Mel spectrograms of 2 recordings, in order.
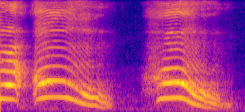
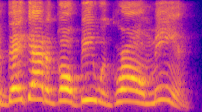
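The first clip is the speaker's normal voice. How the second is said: ordinary talk, nothing marked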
